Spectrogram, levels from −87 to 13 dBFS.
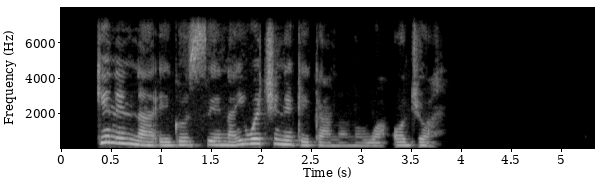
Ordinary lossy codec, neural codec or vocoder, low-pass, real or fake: none; none; 7.2 kHz; real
